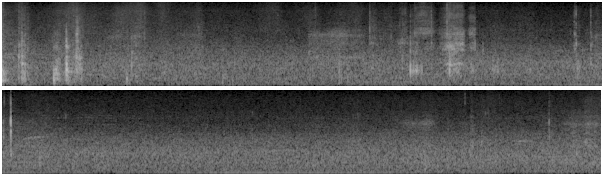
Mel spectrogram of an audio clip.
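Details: Quiet room tone with a few soft knocks, faint whispered speech and scattered clicks, and no clear animal voice.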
